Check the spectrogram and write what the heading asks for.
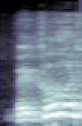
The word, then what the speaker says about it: record: on those were records notice record with the stress on the first syllable because it's a noun if you have a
